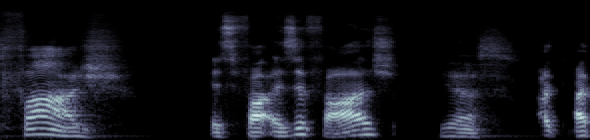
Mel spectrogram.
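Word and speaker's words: Fage: Actually, is it Faye? No, it's Faj.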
